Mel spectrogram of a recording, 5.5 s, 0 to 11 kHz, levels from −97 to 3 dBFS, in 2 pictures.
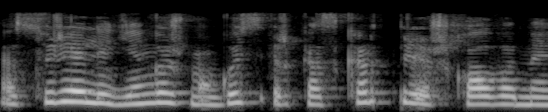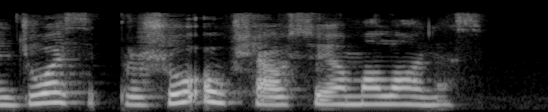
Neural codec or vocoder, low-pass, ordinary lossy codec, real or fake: none; 7.2 kHz; AAC, 48 kbps; real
